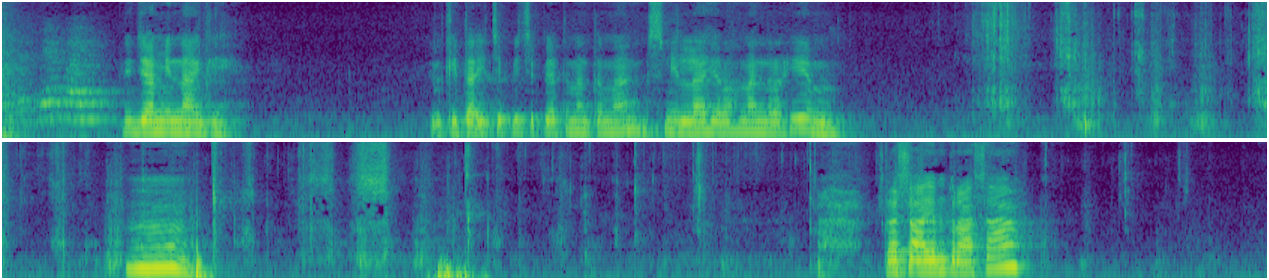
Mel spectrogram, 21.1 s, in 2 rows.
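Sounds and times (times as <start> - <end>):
crunchy chewing of fried chicken: 7.9 - 17.9, 19.2 - 20.8.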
